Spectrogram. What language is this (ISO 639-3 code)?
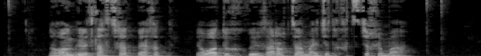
mon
